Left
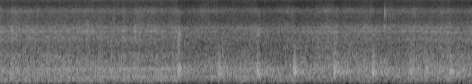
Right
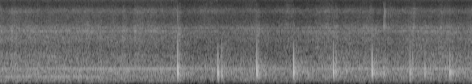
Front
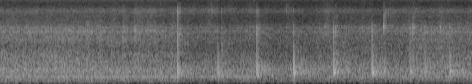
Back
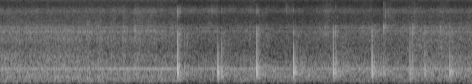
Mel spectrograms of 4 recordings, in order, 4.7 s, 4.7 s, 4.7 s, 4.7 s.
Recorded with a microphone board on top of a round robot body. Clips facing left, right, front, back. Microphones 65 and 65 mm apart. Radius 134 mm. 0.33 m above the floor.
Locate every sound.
1.8 s running footsteps: 120° right, 1.2 m; by 4.6 s 110° right, 2.5 m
